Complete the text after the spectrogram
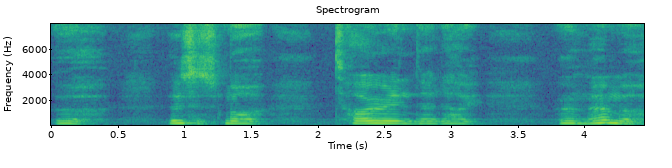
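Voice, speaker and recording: A man puts on a character voice, pitched high for a male, speaking at a fairly slow pace in a tired, weary tone with monotone, flat intonation. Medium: audio drama.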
